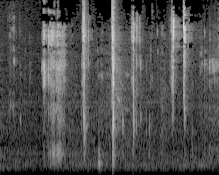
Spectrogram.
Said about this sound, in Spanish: Ya se, está escuchando tu mascada. la gente se va a enterar que mastico con la boca abierta. Es broma, es broma. No mastico así.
